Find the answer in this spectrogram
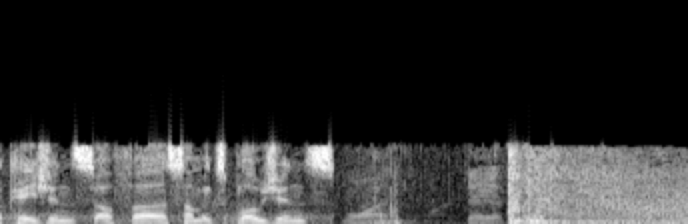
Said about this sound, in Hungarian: Ilyen izraeli gyártmányú kukákat szerelnek majd fel a prágai metróban. Ahogy a gyártócég felvételein is látható, a ládák még egy viszonylag nagy erejű robbanásnak is ellenállnak.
